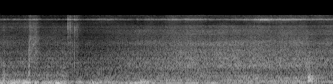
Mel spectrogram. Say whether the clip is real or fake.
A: fake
